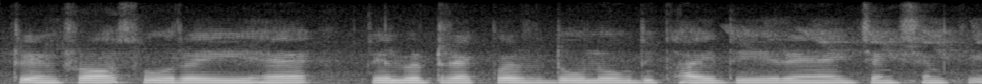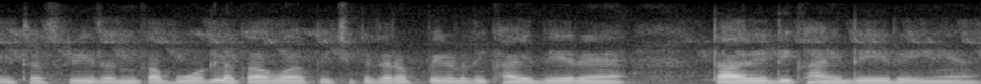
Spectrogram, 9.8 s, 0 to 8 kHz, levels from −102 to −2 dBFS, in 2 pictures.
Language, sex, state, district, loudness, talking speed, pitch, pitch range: Hindi, female, Uttar Pradesh, Jalaun, -30 LUFS, 210 wpm, 195 Hz, 195-200 Hz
